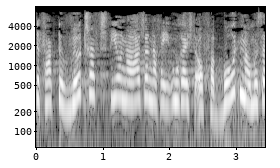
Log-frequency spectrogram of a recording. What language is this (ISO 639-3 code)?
deu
